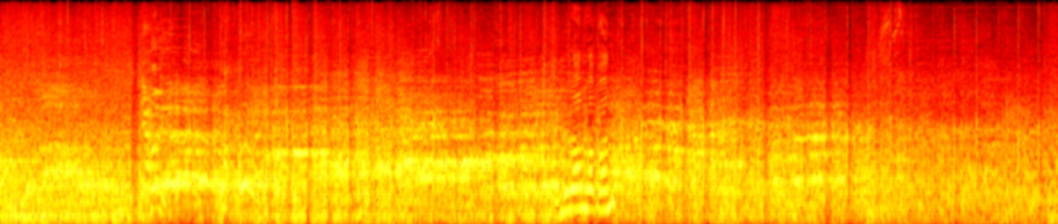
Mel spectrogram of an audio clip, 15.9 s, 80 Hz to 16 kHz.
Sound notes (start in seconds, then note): 2.6 applause; 12.6 applause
